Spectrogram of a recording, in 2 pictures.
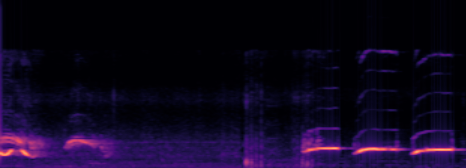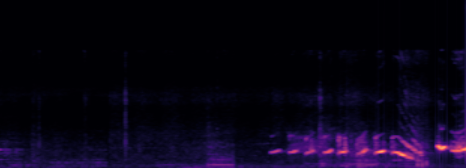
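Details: Common iora singing as a lure for other birds: looping high whistles, three clear rising-falling notes, a pause, then a fast run of short rising notes ending in a downward slur.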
